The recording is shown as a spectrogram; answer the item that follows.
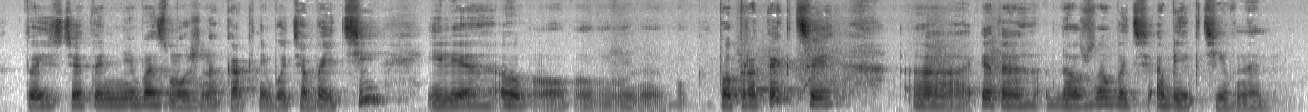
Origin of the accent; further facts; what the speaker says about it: Saint Petersburg, Russia; now in Moscow, Russia; Мы все, конечно, петербуржцы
